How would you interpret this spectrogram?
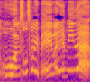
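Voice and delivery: high, cooing imitation of saying sorry; mock apology. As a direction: mimic an over-sweet sorry.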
